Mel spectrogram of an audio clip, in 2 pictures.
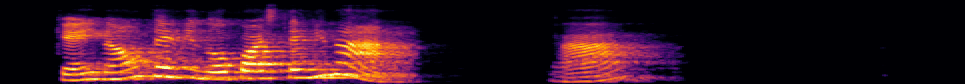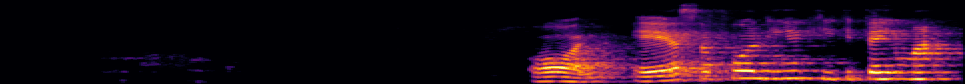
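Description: A young woman talks calmly and clearly over an online call, with pauses.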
